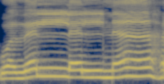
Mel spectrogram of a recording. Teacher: ലാമിനെ ഒന്ന് കനപ്പിച്ചു കൊടുക്കുക ട്ടോ വദല്ലൽഹ ഇവിടെയൊക്കെ മദ് മദ് ത്വബി എന്നറിയപ്പെടുന്ന രണ്ടനക്കം മാത്രം നീട്ടാനുള്ള സാധാരണ മദ്ദാണ്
